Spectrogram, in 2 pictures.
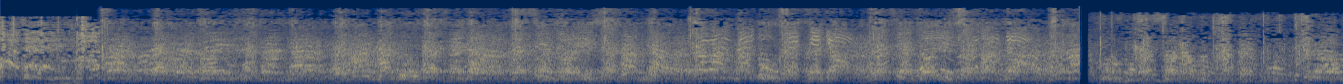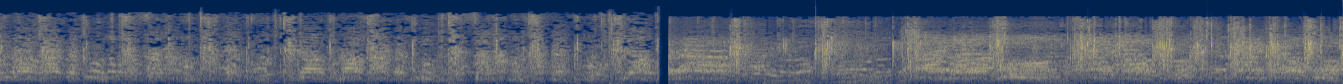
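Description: A large crowd of young men and women chants loudly in unison outdoors.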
